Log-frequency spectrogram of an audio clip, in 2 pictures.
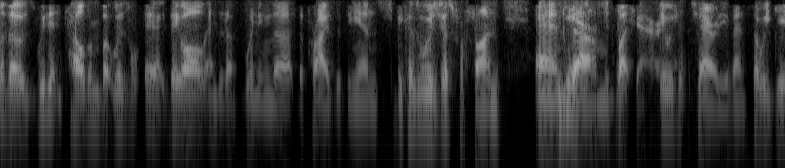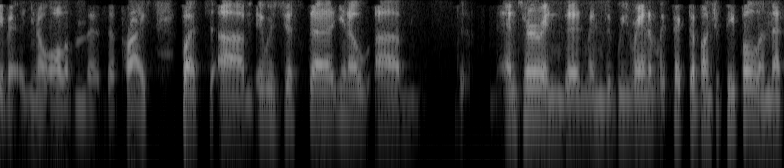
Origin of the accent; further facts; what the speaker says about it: Rhode Island, United States; Rhode Island.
